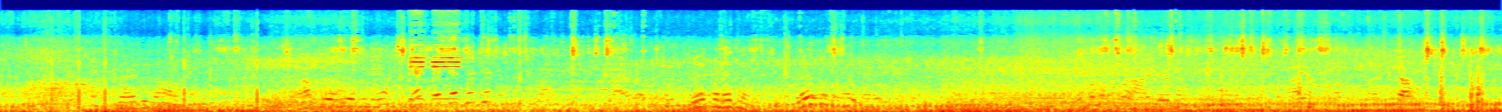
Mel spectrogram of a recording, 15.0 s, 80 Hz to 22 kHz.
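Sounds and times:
vehicle engine idling: 0.0 - 15.0
people talking: 0.6 - 9.2, 10.6 - 14.6.

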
